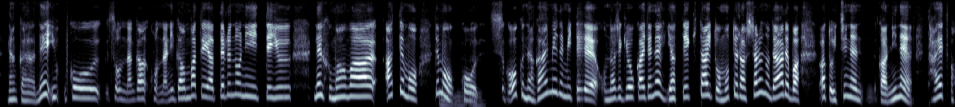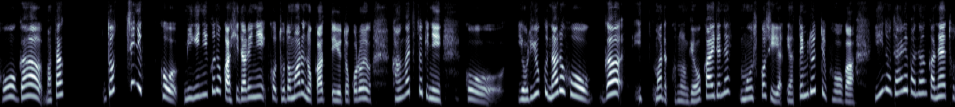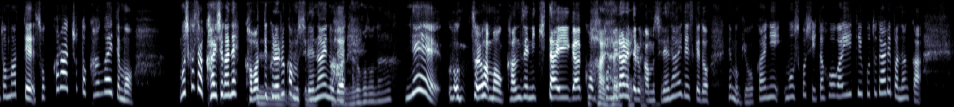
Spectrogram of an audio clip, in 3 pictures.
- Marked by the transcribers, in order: none
- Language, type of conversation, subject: Japanese, advice, 責任と報酬のバランスが取れているか、どのように判断すればよいですか？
